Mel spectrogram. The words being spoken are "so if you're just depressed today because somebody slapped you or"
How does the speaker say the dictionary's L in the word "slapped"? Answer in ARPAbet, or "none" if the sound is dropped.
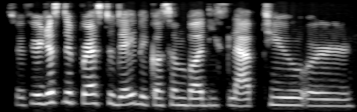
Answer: L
